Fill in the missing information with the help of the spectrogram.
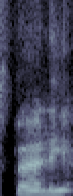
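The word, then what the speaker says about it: Burghley: have It Beaver Castle Burley house Burley as in um Lord Burley of Elizabeth the first Fame Chatsworth house which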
